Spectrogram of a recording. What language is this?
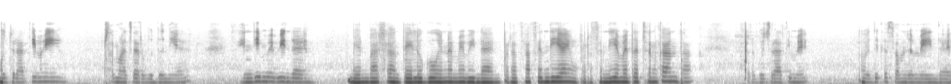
Sindhi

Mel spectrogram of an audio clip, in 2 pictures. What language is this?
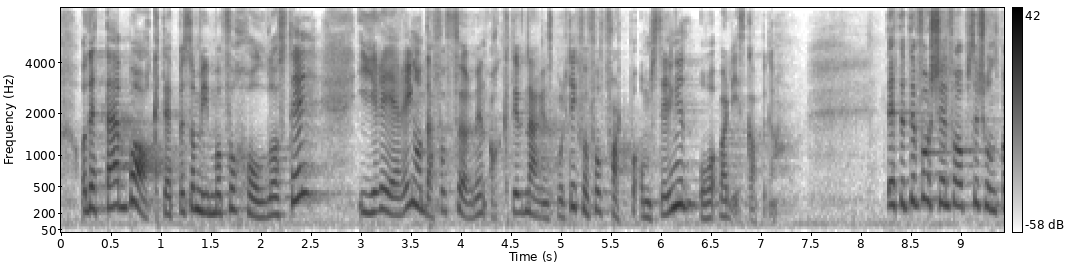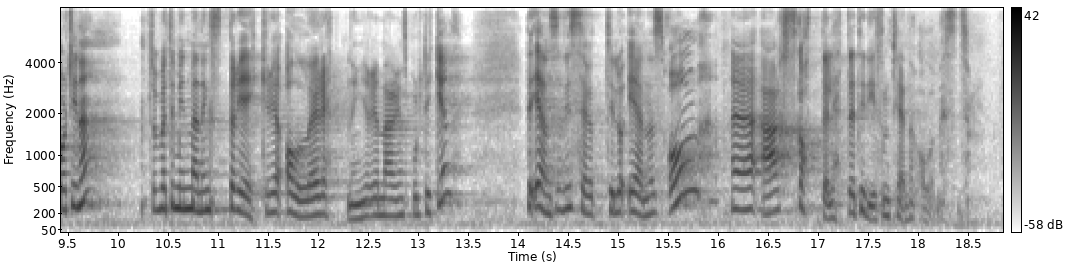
Norwegian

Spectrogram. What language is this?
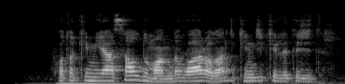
Turkish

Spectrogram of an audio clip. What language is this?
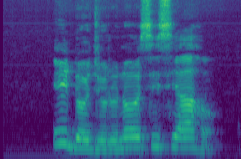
Igbo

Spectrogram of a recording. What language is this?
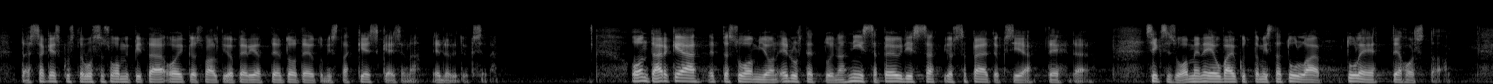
Finnish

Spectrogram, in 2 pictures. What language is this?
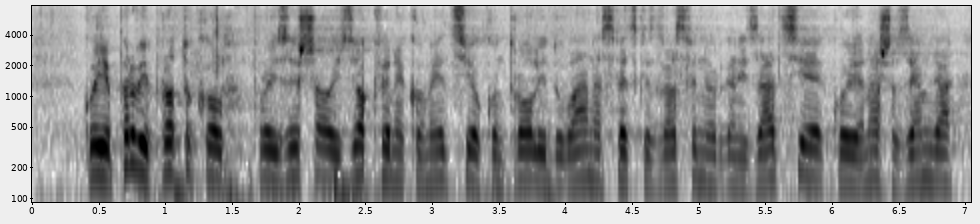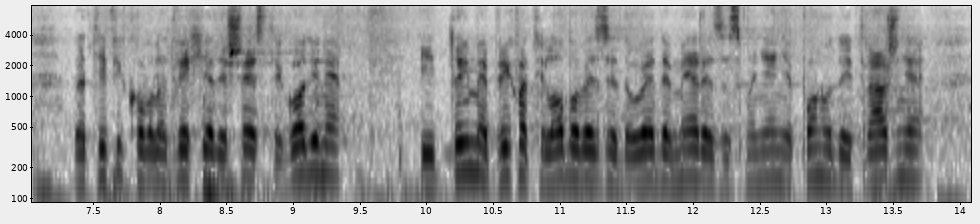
Serbian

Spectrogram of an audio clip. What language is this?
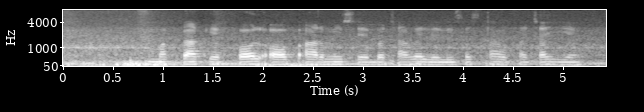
Maithili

